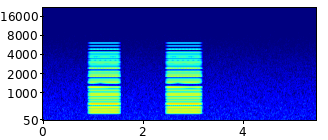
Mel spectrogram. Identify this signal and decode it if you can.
Train horn signal, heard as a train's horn. 2 short. On North American railways: a signal is acknowledged.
